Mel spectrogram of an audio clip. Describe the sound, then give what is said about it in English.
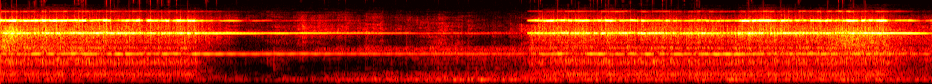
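A telephone rings loudly and continuously, a bright electric bell tone that pauses briefly in the middle before resuming at full strength, with no one speaking. “Are you going to answer the phone?”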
